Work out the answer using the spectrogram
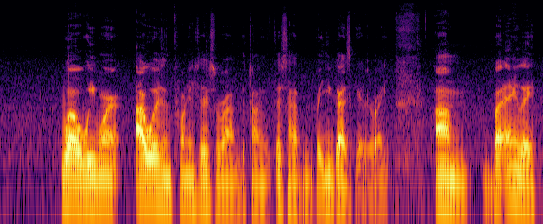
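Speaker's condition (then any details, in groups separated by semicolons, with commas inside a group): Cerebral palsy; spastic quadriplegic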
